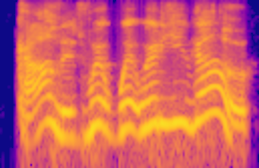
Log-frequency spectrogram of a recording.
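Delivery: high, disbelieving question; incredulous saleswoman. Retold or imitated. Saleswoman surprised he's in college.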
